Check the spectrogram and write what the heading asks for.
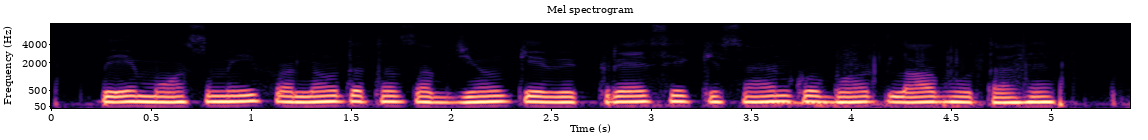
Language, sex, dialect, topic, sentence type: Hindi, male, Garhwali, agriculture, statement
